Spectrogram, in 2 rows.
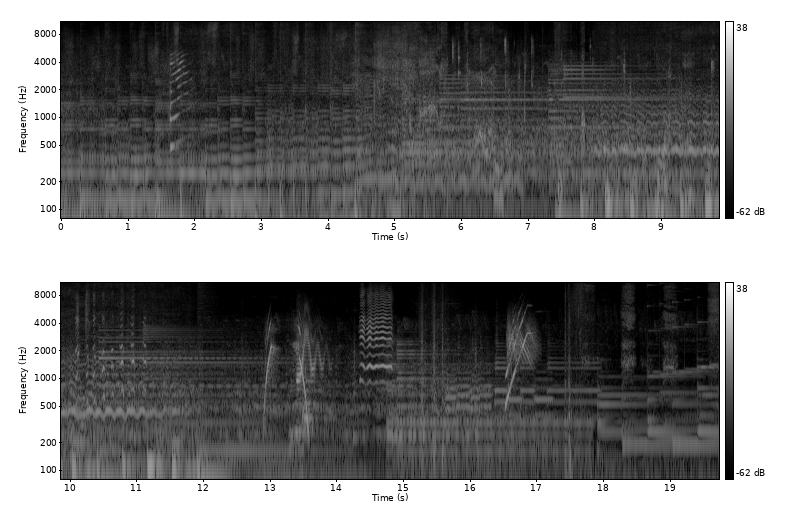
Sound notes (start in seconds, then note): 7.3 buzzing; 9.9 giggling; 17.6 gasping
